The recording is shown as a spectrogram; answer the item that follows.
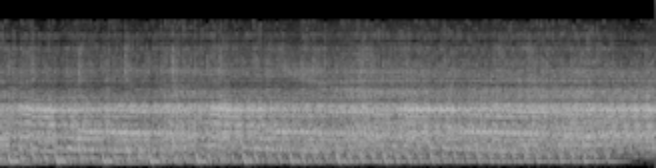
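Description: Techno house DJ mix playing loud over the club sound system, with a steady electronic beat and synth layers.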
